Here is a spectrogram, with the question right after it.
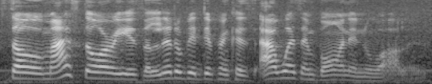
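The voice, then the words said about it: New Orleans accent. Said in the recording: “When you talk, the accent comes out a little bit ... Now it's coming out even more.”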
